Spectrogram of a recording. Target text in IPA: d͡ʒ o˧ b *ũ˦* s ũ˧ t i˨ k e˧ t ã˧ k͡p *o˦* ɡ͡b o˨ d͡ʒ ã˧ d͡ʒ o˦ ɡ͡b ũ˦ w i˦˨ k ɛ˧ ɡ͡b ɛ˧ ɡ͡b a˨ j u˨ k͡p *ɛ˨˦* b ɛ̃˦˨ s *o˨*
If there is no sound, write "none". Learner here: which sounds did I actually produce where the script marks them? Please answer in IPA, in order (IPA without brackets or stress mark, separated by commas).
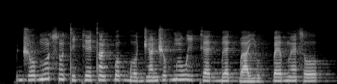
ũ˦, o˧, ɛ˨˦, o˧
